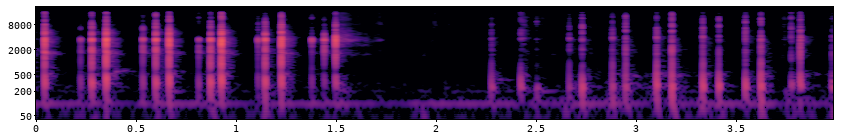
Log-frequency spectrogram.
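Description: Long painted fingernails tap and scratch on small hollow red plastic pretend-food sausage links held in both hands. Quick, sharp, bright clicks come in an uneven run, stop briefly, then pick up again in a second steady run.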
